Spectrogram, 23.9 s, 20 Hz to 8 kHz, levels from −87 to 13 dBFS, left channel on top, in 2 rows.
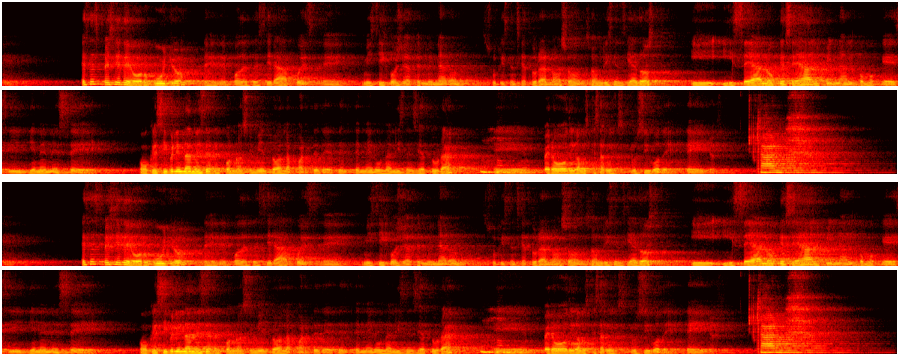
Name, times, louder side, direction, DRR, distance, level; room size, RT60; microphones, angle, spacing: voice 1, 1.1-4.5 4.8-8.7 9.2-13.2 13.8-18.0 18.5-21.5, left 1 dB, 15° left, 2 dB, 1.1 m, -22 dB
voice 2, 18.3-18.7 22.0-22.8, right 1 dB, 5° right, -1 dB, 2.9 m, -23 dB
24.5 x 23.5 x 6.4 m, 2.2 s
head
